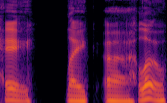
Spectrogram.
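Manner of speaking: plain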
